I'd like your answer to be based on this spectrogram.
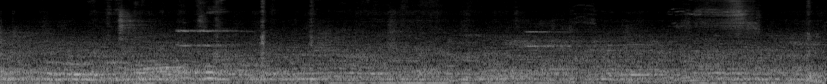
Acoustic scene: subway station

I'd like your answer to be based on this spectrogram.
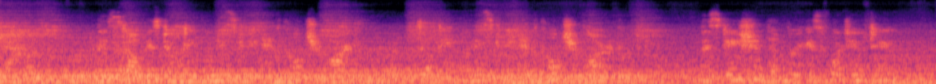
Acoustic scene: subway train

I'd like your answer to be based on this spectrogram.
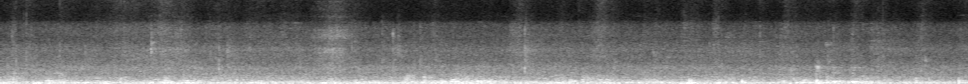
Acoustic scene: subway station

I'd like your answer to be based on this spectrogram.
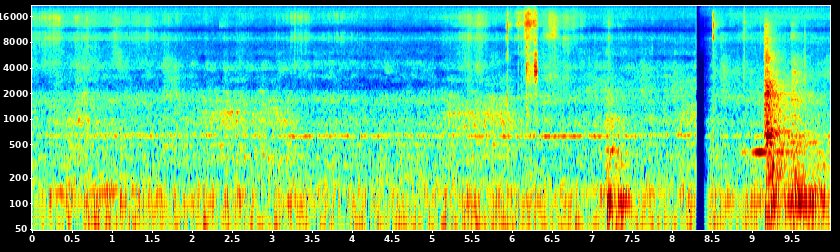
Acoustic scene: elevator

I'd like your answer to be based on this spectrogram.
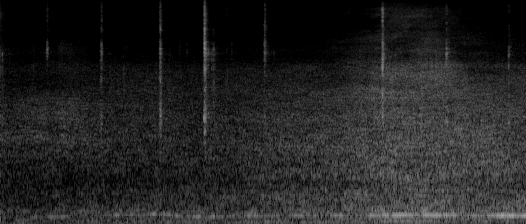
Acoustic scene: street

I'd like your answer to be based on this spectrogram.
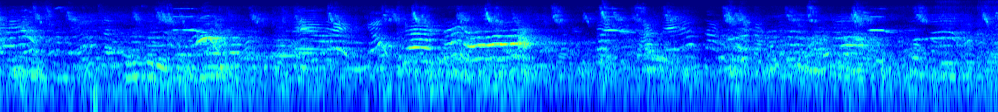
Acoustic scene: residential area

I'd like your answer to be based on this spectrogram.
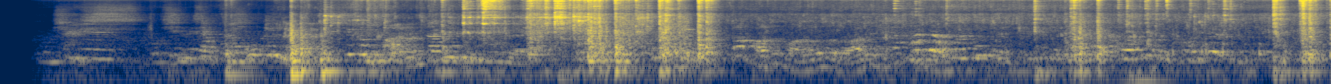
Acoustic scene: kitchen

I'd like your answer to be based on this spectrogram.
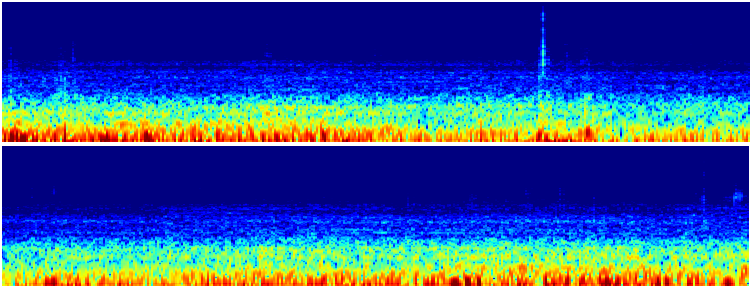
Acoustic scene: car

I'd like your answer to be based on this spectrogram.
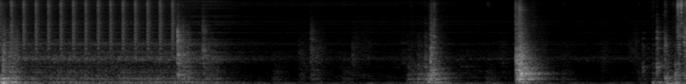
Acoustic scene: kitchen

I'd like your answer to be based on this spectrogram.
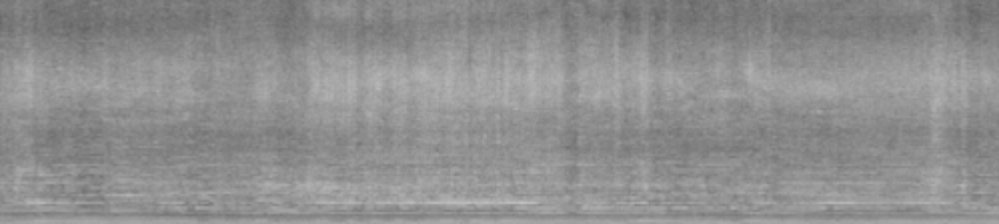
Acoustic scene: restroom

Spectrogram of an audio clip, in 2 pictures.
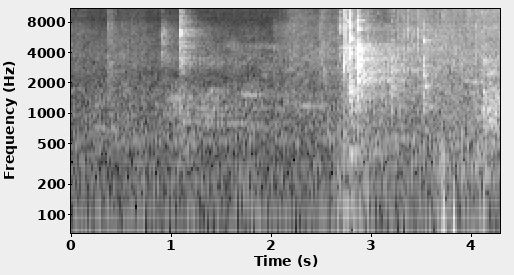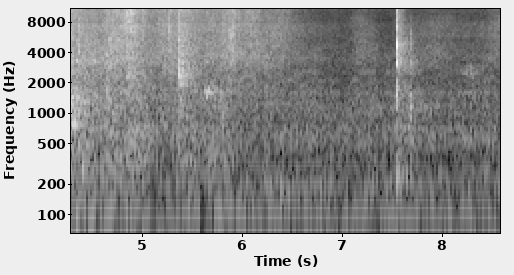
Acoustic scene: elevator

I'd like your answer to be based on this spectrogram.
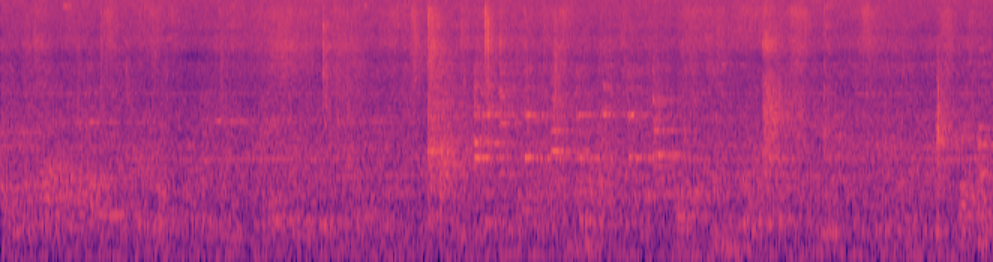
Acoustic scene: subway station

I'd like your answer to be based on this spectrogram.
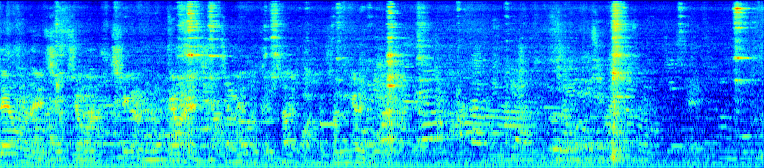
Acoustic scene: restaurant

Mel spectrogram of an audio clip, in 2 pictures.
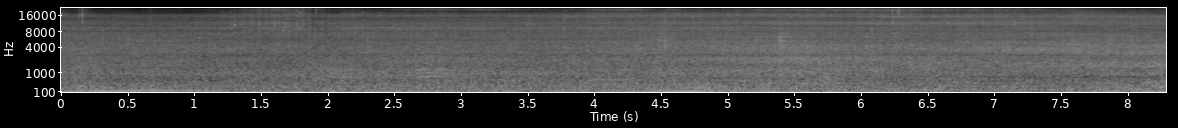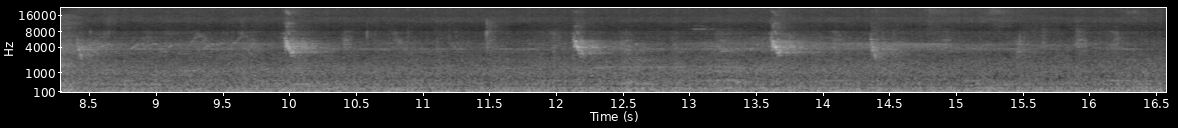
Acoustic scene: residential area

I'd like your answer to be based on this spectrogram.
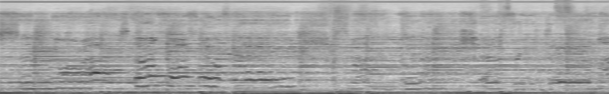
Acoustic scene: car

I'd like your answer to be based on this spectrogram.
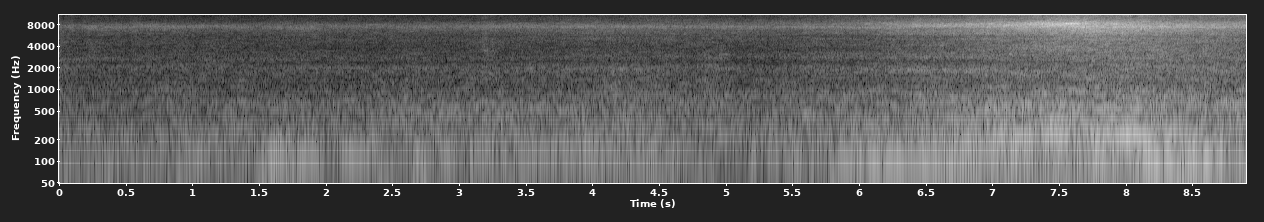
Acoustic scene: street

